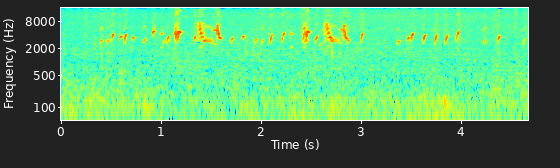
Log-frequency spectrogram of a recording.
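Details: Goldfinch singing for tutoring another goldfinch: a lively series of sharp high chirps broken by two louder, tangled twittering phrases.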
